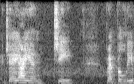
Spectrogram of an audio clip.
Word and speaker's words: Jing: that's the Ying the Jing it's j i n j j i n g but I believe it's Jing like Ying Jing anyway I apologize if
